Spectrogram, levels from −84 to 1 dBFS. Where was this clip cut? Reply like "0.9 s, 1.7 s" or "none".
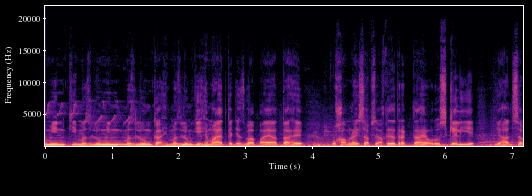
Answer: none

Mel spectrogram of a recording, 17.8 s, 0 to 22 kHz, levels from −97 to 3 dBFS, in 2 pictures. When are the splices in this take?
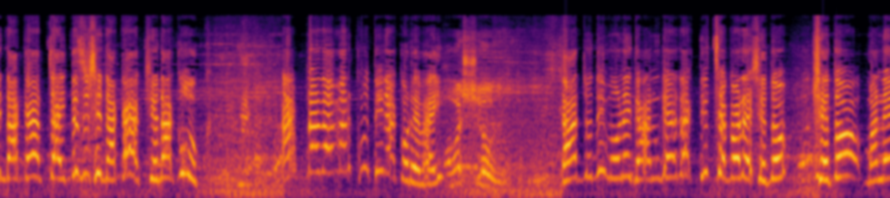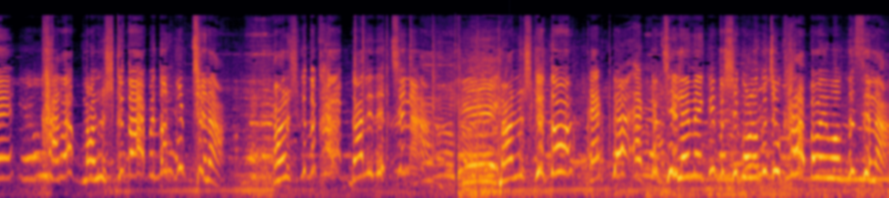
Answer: none

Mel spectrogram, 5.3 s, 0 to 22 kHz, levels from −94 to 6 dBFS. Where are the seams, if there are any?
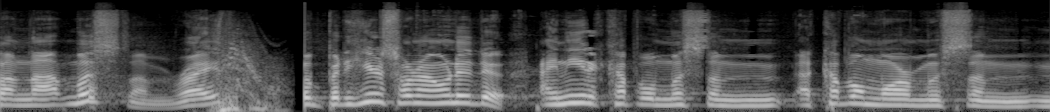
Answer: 1.3 s, 2.6 s

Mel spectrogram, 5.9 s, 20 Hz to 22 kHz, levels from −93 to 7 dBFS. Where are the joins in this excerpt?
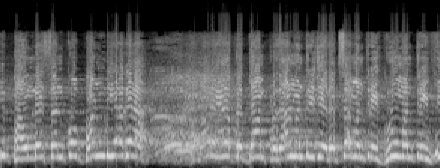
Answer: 2.7 s

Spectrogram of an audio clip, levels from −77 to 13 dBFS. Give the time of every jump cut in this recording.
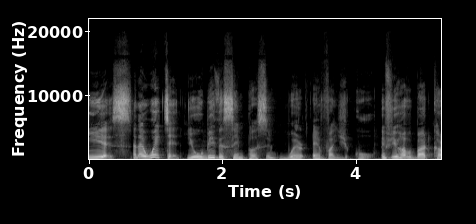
1.0 s, 4.3 s

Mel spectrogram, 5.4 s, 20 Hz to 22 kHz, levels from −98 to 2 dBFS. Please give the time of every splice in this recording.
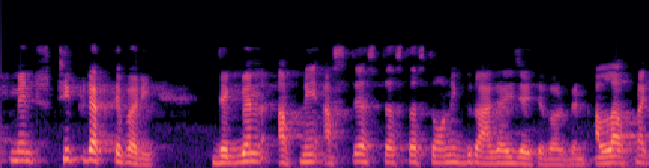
none

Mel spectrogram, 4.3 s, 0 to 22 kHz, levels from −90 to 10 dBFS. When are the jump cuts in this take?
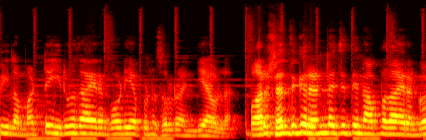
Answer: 2.3 s

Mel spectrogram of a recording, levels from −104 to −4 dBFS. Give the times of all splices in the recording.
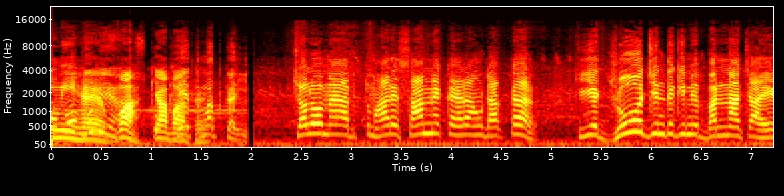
2.0 s

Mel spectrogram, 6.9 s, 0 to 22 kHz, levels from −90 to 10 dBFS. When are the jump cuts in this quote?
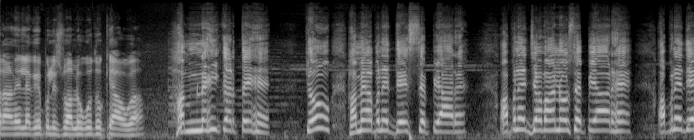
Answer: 1.6 s

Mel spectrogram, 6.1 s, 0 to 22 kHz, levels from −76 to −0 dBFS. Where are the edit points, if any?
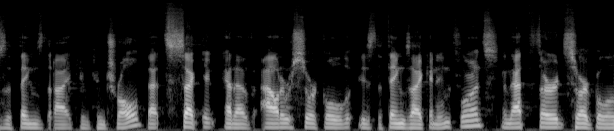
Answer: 1.4 s, 4.9 s

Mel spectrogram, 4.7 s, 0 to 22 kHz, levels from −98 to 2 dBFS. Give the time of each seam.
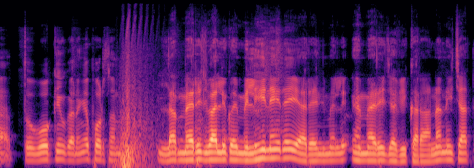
1.5 s

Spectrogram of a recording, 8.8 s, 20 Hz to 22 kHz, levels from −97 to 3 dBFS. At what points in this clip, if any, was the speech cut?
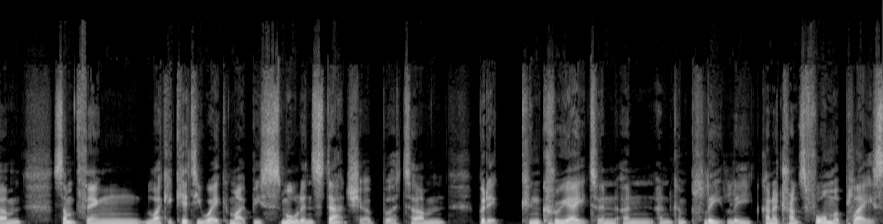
7.6 s

